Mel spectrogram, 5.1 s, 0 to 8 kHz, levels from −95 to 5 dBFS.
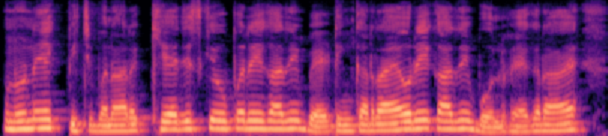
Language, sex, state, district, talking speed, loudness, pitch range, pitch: Hindi, male, Uttar Pradesh, Saharanpur, 250 wpm, -14 LUFS, 135-175 Hz, 165 Hz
